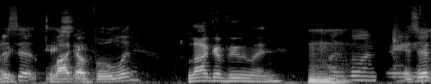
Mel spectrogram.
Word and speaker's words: Lagavulin: Lagavulin. I'm just one word. Fucking Lagavulin crazy. is my favorite scotch. I adore it. It's What really is it? tasty. Lagavulin? Lagavulin.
